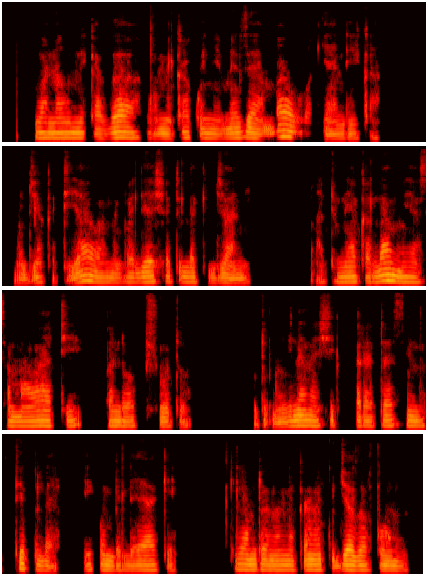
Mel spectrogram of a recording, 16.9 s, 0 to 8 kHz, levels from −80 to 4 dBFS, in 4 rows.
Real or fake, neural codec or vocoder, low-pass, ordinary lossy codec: fake; codec, 16 kHz, 16 kbps, FreqCodec, smaller model; 7.2 kHz; MP3, 48 kbps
